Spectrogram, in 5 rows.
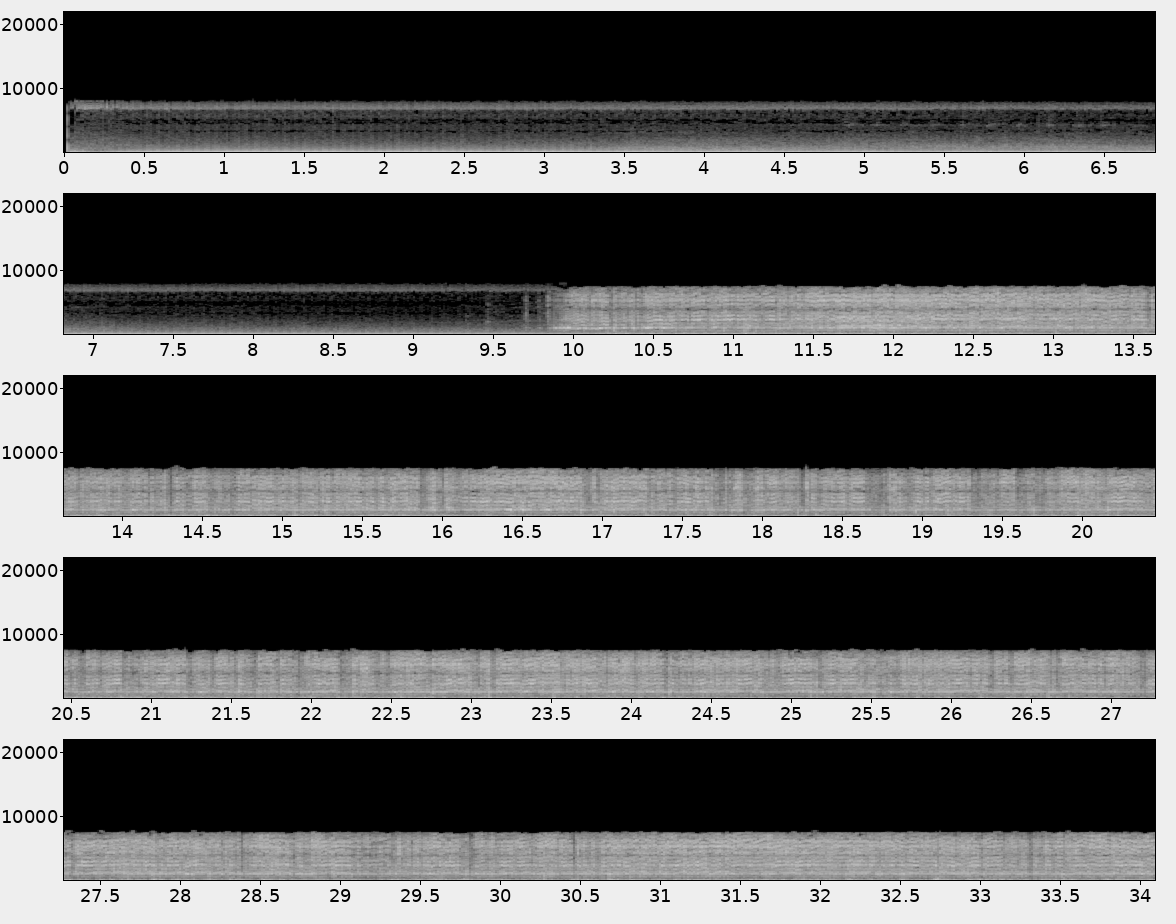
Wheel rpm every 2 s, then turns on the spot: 0, 0, 0, 0, 0, 130, 160, 160, 160, 160, 160, 160, 160, 160, 160, 160, 160.
none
